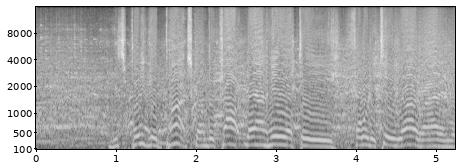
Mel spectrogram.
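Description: A crowd of spectators cheers loudly as a play unfolds.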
